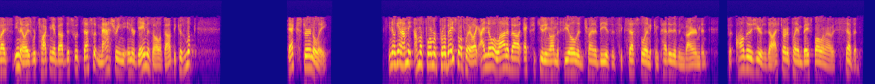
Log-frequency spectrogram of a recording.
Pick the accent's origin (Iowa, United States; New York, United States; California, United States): California, United States; Oakland; I'm poor kid from Oakland, single mom.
